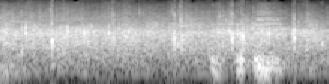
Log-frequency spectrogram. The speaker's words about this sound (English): Yeah, we can clap for that.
